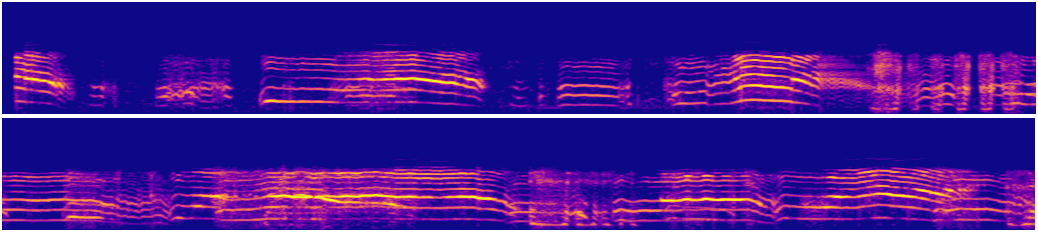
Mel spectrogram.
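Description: A baby cries in repeated, strong, rising and falling wails with brief catches of breath between them; an ordinary infant cry.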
